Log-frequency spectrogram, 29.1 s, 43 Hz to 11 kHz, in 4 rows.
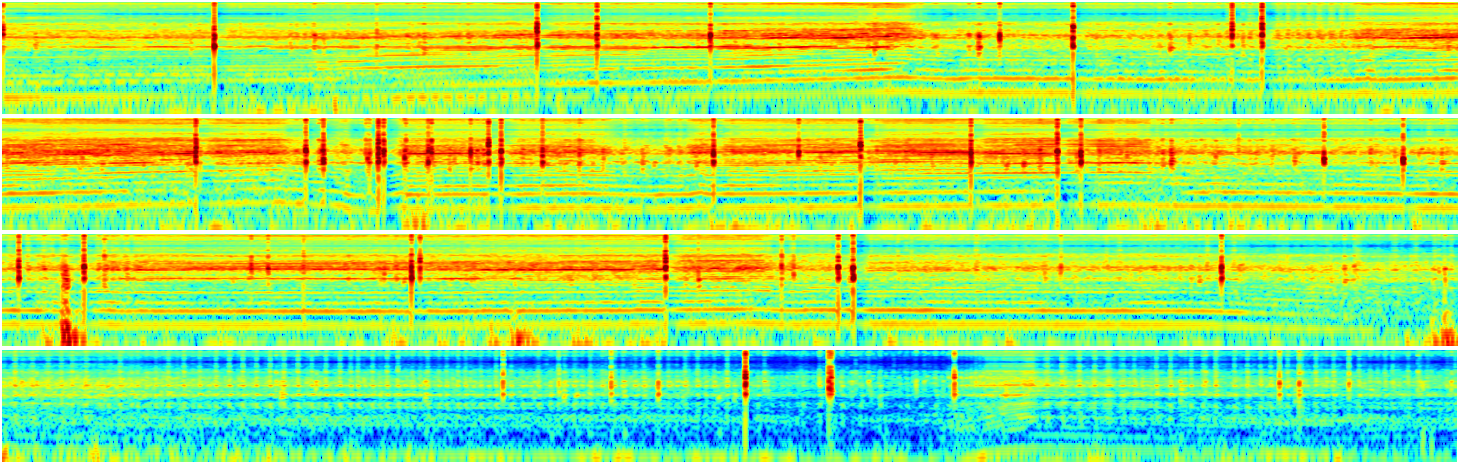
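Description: Derbi Senda 50cc moped's two-stroke engine accelerating through the gears. Its pitch climbs and drops back at gear changes about 4 and 9 seconds in, holds fairly steady, then falls away and fades after about 20 seconds as the throttle is closed. Wind knocks on the helmet microphone.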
